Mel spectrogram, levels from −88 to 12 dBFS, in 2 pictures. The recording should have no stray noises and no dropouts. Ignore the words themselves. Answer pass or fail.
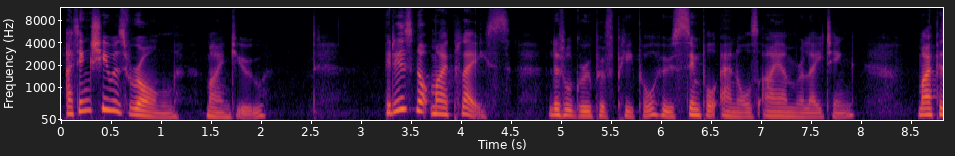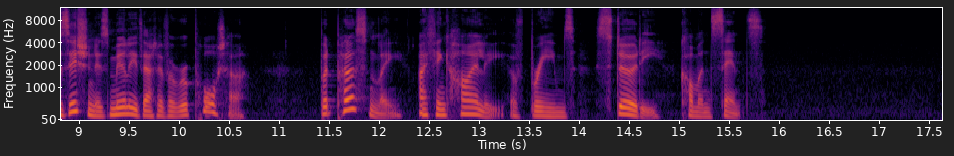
pass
